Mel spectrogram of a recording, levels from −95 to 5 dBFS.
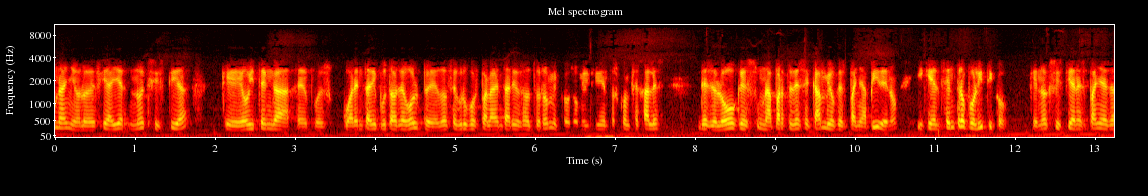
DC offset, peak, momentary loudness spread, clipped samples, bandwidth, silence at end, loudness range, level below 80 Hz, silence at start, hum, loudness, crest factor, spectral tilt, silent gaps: under 0.1%; -4 dBFS; 11 LU; under 0.1%; 9.8 kHz; 0 s; 3 LU; -64 dBFS; 0 s; none; -26 LUFS; 24 dB; -4 dB/octave; none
